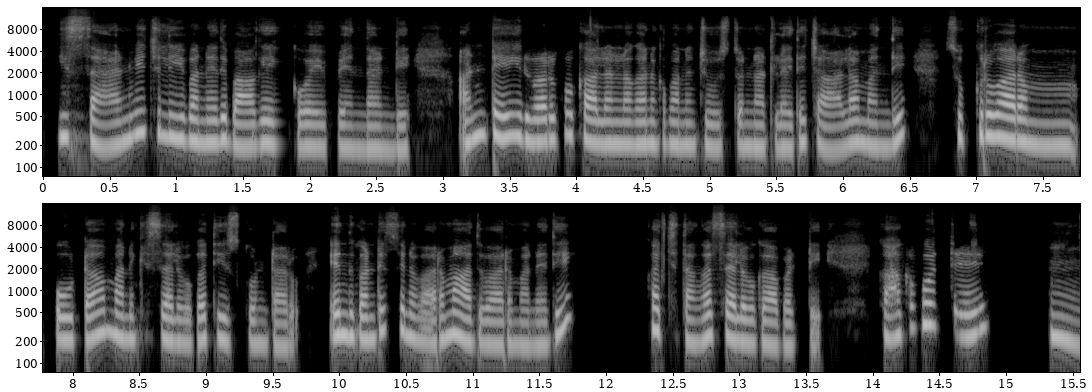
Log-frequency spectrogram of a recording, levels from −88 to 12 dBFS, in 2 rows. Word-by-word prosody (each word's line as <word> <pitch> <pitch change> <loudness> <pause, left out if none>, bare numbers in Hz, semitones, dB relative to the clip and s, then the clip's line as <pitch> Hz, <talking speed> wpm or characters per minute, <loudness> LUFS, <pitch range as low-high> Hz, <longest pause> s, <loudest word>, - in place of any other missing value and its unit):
ఈ - - +5 0.2
sandwich 230 +9 0
leave 245 -2 +3
అనేది 220 +2 +3
బాగా 195 +2 +1
ఎక్కువైపోయిందండి. 190 -2 -3 0.5
అంటే, 270 +2 +3
ఇదివరకు 235 +2 +2
కాలంలో 215 -1 +3
గనక 210 0 0
మనం 200 0 -2
చూస్తున్నట్లయితే, 195 +1 -3
చాలామంది 200 +4 0 0.4
శుక్రవారం 250 -3 +4 0.4
పూట 210 0 +2 0.2
మనకి 225 +1 -1
సెలవుగా 205 -1 +1
తీసుకుంటారు. 190 -3 -4 0.3
ఎందుకంటే, 235 +1 +2
శనివారం 230 -2 +1
ఆదివారం 185 -2 -1
అనేది 185 - -1 0.7
ఖచ్చితంగా 210 -6 0
సెలవు 205 -4 +2
గాబట్టి. 180 0 -3 0.5
కాకపోతే 305 +3 0 0.7
హ్మ్. 210 -4 +1
210 Hz, 105 wpm, -24 LUFS, 195-235 Hz, 0.7 s, ఈ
